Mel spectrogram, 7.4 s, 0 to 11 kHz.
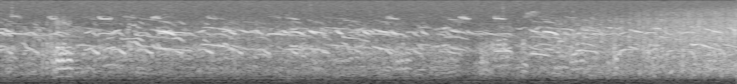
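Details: Brent geese in a flock on the Gulf of Morbihan, Brittany, France, at sunset on 7 November 2021 in autumn; dense overlapping nasal, throaty calls with many faint higher whistled notes, a continuous chorus.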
